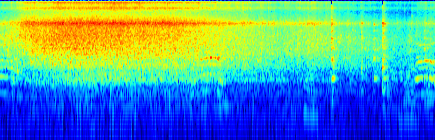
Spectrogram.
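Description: Mung beans go into a hot pan with meat for Filipino ginisang monggo, sizzling loudly and steadily, with a few clinks and scrapes of stirring near the end.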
